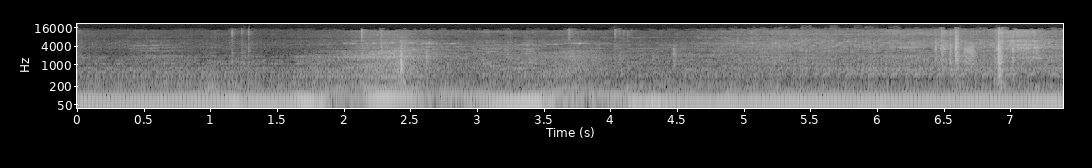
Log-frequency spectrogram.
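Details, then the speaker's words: BMW X5 diesel, revisited after an earlier diagnosis and repair, with air finally bled from the system: steady low idle rumble in gear with no stumble or stall. Running properly now, confirming the diagnosis. "seems to be good now am I brave enough to go and drive this"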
